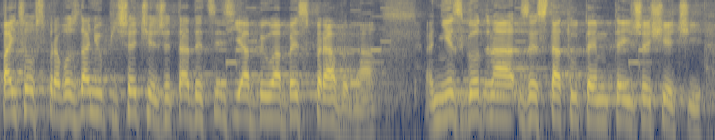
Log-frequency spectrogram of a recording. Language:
Polish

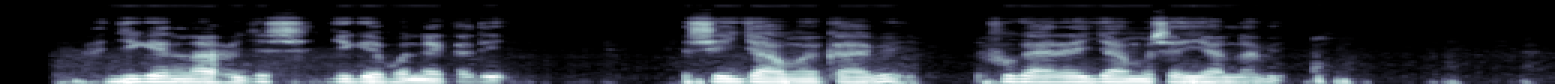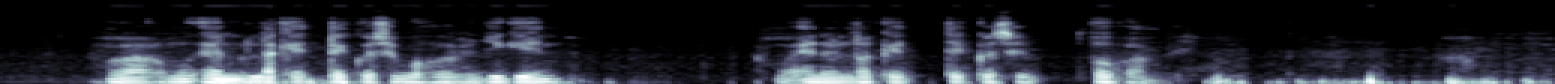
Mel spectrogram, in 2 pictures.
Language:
Wolof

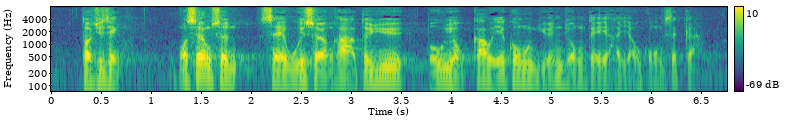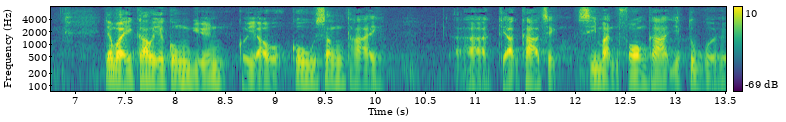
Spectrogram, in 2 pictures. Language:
Cantonese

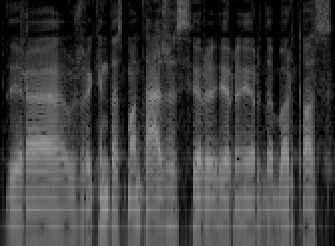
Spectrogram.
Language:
Lithuanian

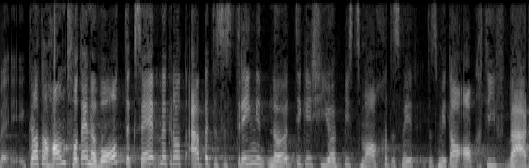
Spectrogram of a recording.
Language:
Swiss German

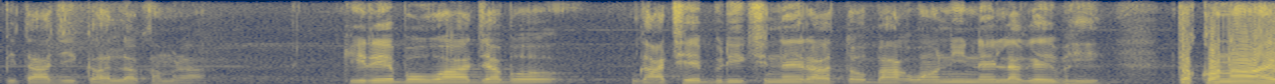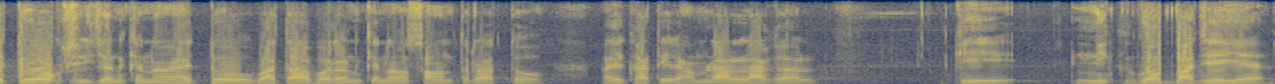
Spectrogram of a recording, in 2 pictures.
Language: Maithili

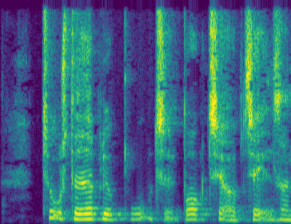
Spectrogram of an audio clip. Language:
Danish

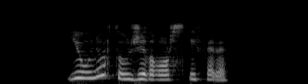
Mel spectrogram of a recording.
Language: Kabyle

